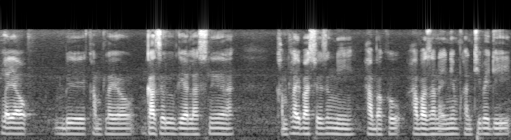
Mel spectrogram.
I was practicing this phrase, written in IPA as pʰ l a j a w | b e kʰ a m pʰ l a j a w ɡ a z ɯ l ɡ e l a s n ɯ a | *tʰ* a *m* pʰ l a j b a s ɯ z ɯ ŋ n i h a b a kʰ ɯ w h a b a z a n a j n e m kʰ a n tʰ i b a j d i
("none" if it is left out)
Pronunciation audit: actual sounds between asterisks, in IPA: kʰ, m

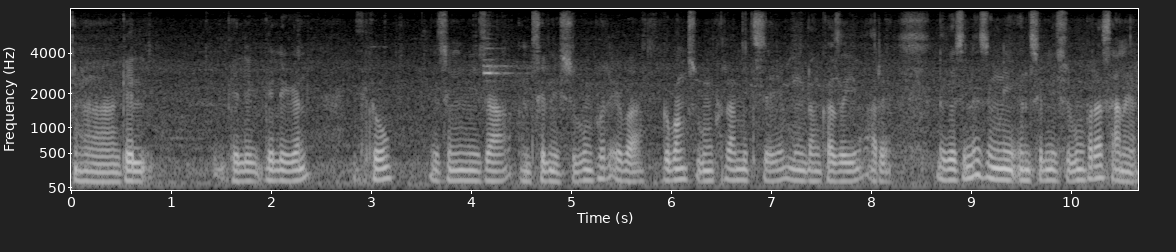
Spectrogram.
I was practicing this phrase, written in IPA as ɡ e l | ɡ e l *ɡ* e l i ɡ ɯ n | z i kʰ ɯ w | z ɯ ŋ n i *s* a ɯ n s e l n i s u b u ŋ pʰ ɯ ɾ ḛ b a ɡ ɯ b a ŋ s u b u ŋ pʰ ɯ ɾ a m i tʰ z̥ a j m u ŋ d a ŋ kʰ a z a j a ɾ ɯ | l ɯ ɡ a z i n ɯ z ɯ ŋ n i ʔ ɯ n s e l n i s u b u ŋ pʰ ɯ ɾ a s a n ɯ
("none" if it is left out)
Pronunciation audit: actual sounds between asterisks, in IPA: ɡ, z

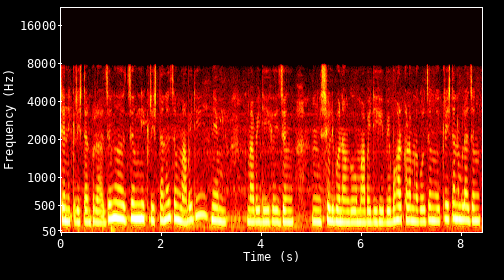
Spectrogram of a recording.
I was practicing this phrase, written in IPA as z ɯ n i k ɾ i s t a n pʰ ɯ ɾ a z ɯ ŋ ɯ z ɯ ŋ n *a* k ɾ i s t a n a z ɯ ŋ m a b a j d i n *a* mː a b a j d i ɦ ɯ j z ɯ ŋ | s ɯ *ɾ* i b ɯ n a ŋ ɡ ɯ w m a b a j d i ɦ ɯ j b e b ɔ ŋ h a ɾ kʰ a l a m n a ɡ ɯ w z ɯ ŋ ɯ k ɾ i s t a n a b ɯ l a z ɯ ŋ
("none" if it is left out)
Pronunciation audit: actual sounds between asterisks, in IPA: i, e, l

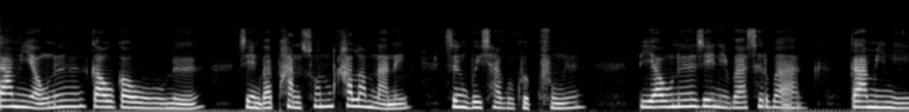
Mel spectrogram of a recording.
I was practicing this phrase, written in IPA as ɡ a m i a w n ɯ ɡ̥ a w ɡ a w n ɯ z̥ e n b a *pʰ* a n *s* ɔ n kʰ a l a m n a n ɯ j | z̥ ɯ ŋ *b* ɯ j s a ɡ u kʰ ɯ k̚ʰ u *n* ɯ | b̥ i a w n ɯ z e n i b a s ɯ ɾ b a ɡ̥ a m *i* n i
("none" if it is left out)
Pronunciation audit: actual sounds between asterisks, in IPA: pʰ, s, b, ŋ, i

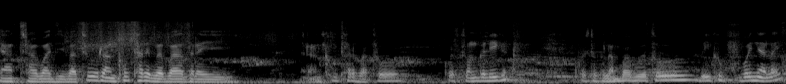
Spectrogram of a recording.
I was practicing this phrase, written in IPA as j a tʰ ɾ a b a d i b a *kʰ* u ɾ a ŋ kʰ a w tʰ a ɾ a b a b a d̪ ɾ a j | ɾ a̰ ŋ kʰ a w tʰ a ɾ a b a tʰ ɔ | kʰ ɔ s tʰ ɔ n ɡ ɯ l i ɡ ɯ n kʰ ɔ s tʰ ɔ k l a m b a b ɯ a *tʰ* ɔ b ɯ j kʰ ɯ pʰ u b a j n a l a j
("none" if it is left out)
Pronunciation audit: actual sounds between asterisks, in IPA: tʰ, tʰ

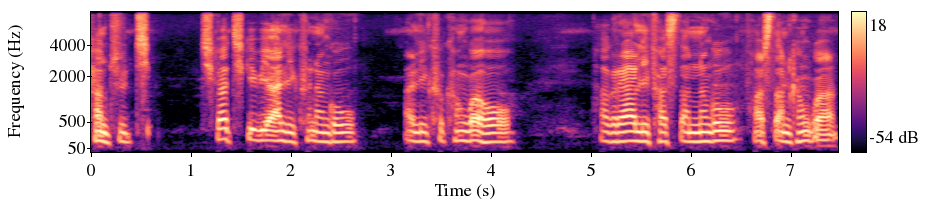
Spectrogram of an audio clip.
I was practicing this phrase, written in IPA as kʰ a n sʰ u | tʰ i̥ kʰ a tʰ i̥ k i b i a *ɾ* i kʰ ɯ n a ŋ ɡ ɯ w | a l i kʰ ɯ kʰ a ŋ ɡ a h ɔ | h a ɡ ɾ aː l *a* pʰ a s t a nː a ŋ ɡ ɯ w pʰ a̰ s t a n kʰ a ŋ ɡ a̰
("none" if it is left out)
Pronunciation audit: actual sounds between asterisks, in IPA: l, i

